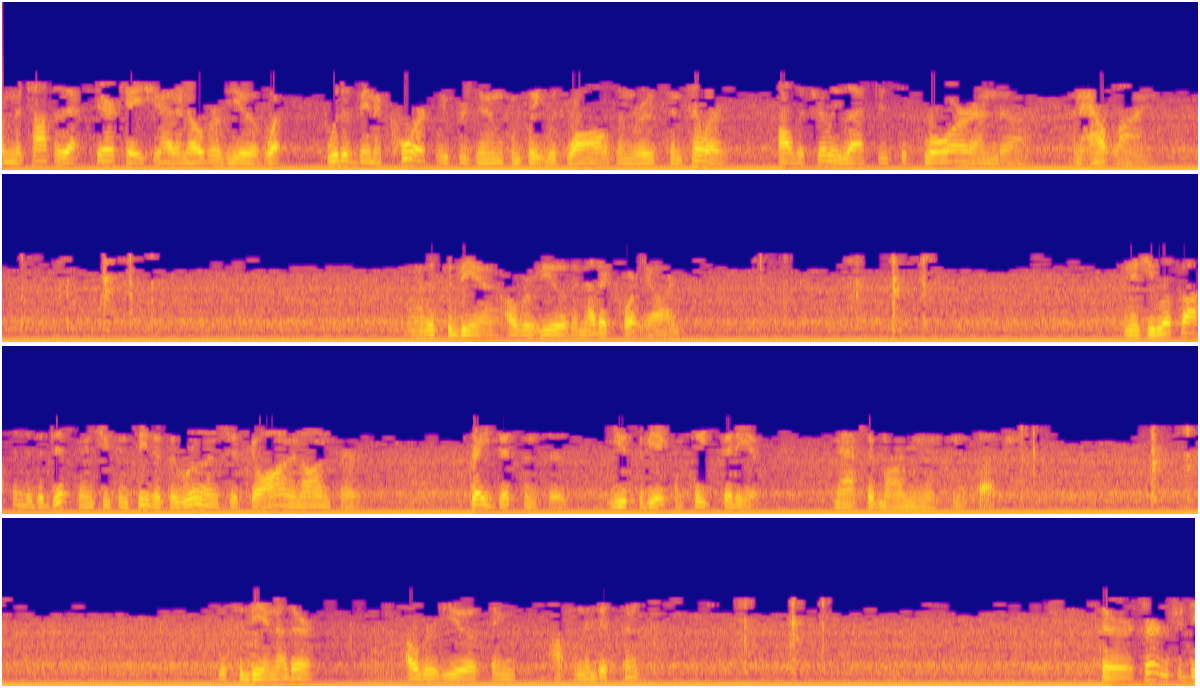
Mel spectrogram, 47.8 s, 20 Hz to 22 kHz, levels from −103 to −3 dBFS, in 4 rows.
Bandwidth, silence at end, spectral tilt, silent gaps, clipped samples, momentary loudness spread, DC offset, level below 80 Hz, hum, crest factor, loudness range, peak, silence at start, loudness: 3.2 kHz; 0 s; -11.5 dB/octave; none; under 0.1%; 9 LU; under 0.1%; -20 dBFS; 60 Hz at -20 dBFS; 14 dB; 6 LU; 0 dBFS; 0 s; -16 LUFS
